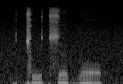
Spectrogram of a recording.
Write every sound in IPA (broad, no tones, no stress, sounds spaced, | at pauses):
ǀ u t͡s œ b ɔ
